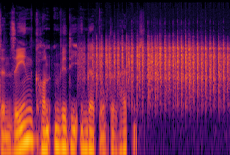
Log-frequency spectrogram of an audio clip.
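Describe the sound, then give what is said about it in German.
A man speaks briefly, then a bat detector takes over with a steady electronic hiss full of rapid, rhythmic clicking and chirping pulses as it picks up a bat flying toward the listeners. The sound is fairly loud and continues alone to the end. “Man hört das schon im Hintergrund, das klickt und rauscht und das zwitschert aus dem Gerät.”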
